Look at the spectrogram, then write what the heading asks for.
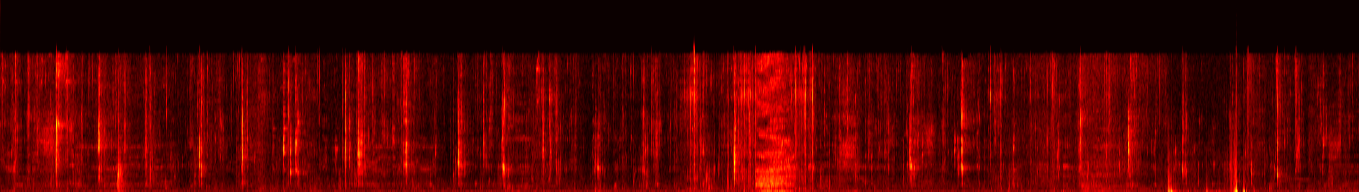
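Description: A man chewing a mouthful of tough desi chicken, with many small wet smacks and clicks from the mouth. There is a short murmur from the eater about halfway through, and two sharp thumps near the end.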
